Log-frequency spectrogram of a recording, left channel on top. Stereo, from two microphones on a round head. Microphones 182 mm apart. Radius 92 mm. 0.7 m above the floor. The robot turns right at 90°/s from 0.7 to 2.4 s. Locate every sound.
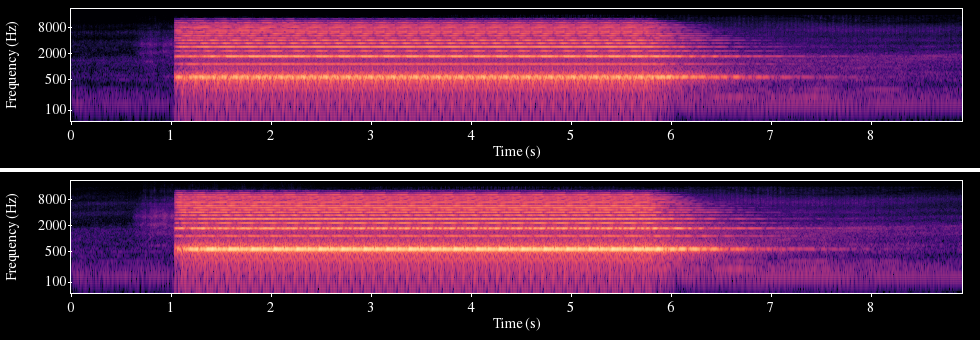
1.0 s an alarm: 25° left, 1.6 m; by 5.8 s 150° left, 1.6 m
